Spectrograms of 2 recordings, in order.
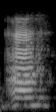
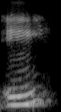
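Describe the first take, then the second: First: It is said as a short sound, eh. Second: It is said as the letter name, ee. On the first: The speaker calls it right. "we would sound out as an eh" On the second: The speaker calls it wrong. "not as an e"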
